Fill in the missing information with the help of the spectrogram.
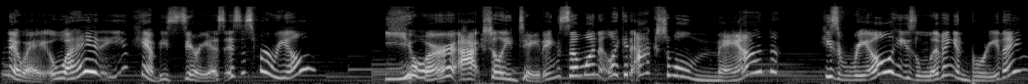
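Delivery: theatrically astonished; incredulous shock. Acted. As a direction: marvel in disbelief at every word. Cannot believe she has a man.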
